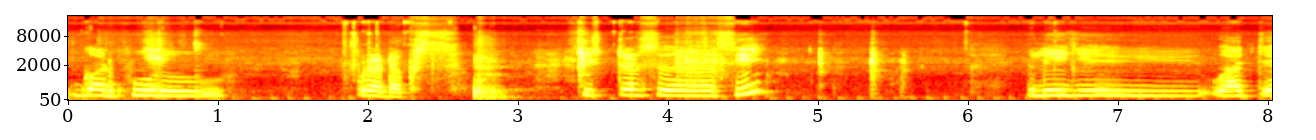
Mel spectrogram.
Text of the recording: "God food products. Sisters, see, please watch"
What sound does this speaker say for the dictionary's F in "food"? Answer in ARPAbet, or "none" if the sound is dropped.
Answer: P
